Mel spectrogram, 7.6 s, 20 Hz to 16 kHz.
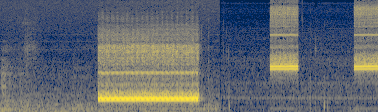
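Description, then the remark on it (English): A steady electronic tone holds for about two seconds, then after a pause two shorter, higher ringback beeps sound as an outgoing phone call rings a representative's office in Portland, Oregon, at almost 9 p.m. Pacific time. No one speaks. “And yes, it is legal for me to record phone calls in Oregon.”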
